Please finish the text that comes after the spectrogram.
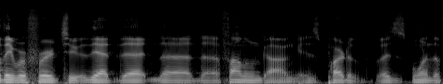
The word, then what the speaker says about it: Falun Gong: How do you pronounce it? Falun Gong. Falun Gong.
